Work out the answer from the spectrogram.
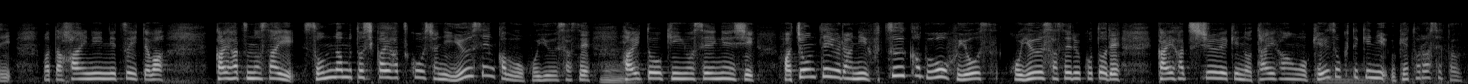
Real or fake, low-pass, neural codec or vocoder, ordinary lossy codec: real; 7.2 kHz; none; AAC, 48 kbps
